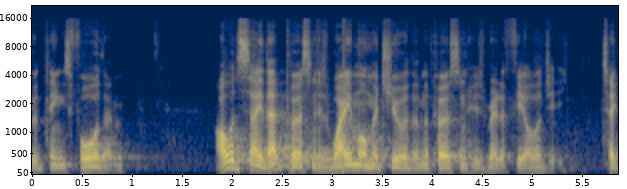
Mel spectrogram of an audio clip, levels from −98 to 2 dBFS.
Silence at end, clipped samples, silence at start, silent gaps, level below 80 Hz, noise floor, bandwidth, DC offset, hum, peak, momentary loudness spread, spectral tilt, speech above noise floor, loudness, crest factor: 0 s; under 0.1%; 0 s; none; -62 dBFS; -73 dBFS; 16 kHz; under 0.1%; none; -2 dBFS; 13 LU; -4.5 dB/octave; 50 dB; -23 LUFS; 20 dB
